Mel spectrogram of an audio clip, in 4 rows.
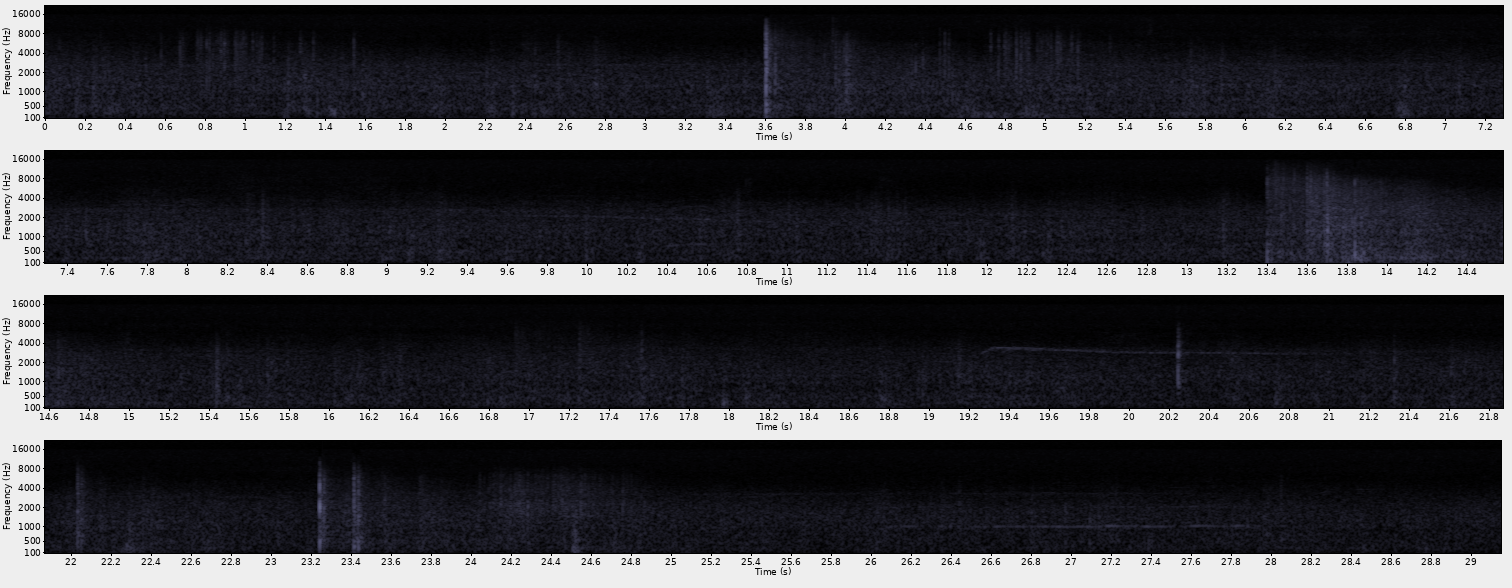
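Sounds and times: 
New Year's Eve fireworks rumbling: 0.0 - 29.1.

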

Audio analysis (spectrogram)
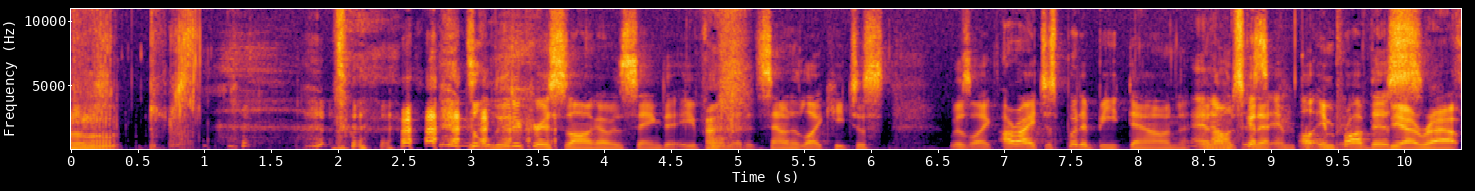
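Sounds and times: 
voice imitating a cheap buzzy fart sound effect: 0.0 - 1.2
laughter: 1.2 - 3.8
speech: 2.9 - 10.4.

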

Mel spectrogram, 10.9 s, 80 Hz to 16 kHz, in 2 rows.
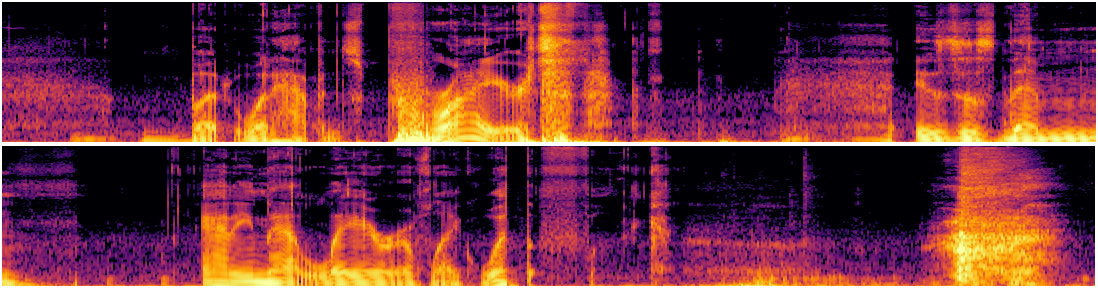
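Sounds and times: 
speech: 1.0 - 3.1, 4.6 - 5.7, 6.4 - 8.5
harsh wet cough of person with phlegm in the throat: 10.1 - 10.9.

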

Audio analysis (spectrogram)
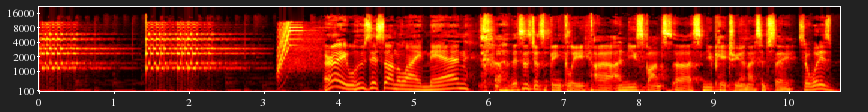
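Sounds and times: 
melodic phone ringtone for an incoming call: 0.0 - 3.2
speech: 3.8 - 10.6
laughter: 5.8 - 7.0.

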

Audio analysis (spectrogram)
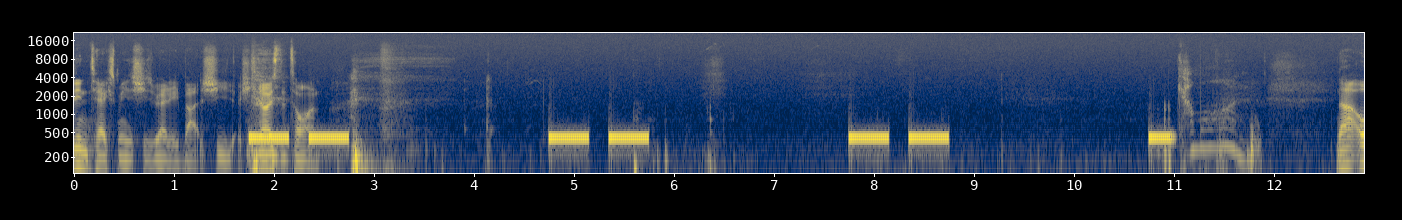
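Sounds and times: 
speech: 0.0 - 3.3, 12.6 - 12.8
phone ringback tone of an unanswered outgoing call: 1.7 - 2.8, 4.7 - 5.8, 7.7 - 8.8, 10.7 - 11.1.

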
